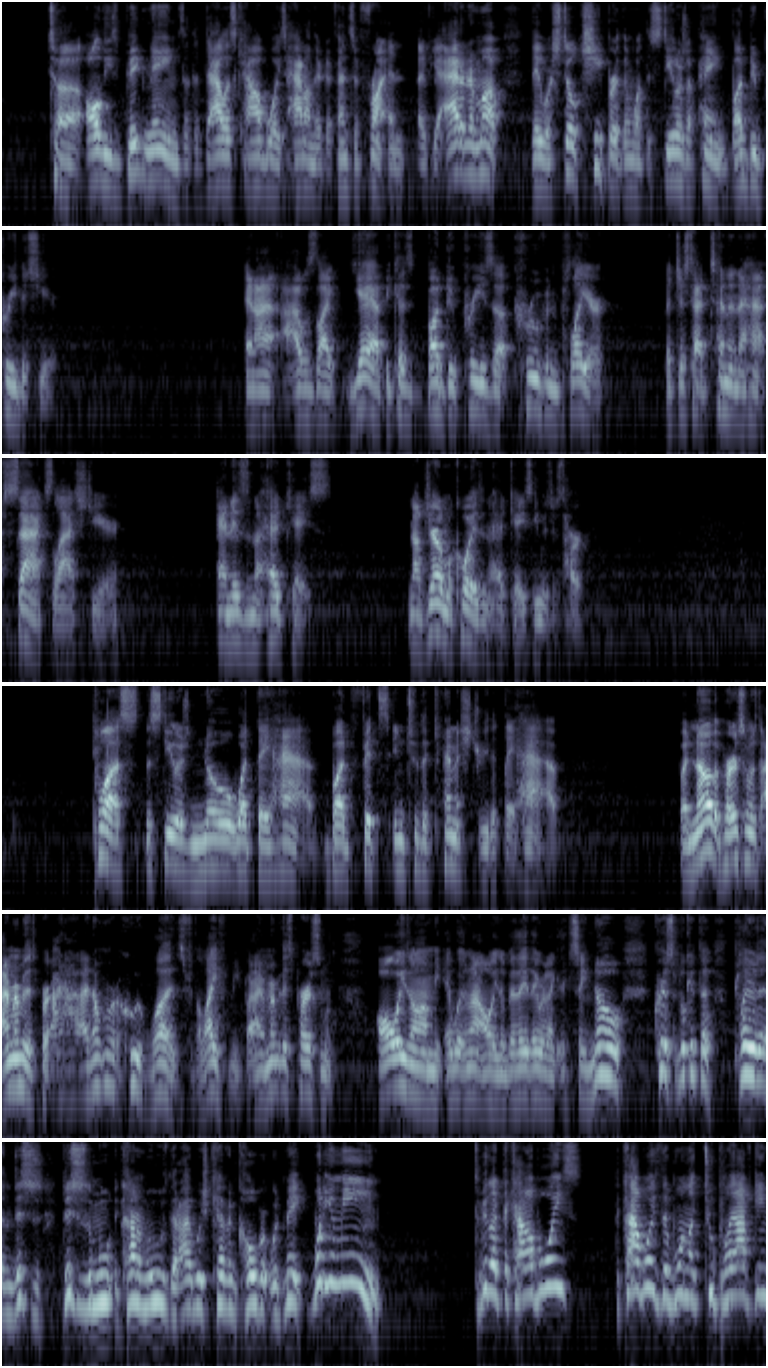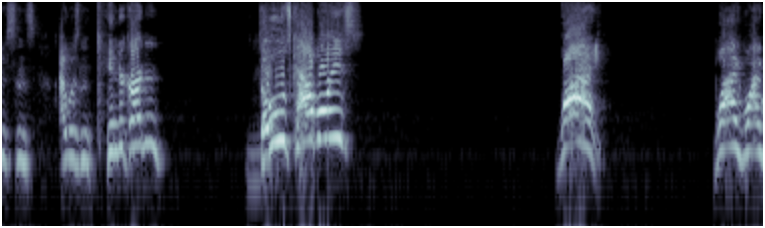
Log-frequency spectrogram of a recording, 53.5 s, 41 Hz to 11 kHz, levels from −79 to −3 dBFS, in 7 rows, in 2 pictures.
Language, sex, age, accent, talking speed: English, male, 20-39, American, 200 wpm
